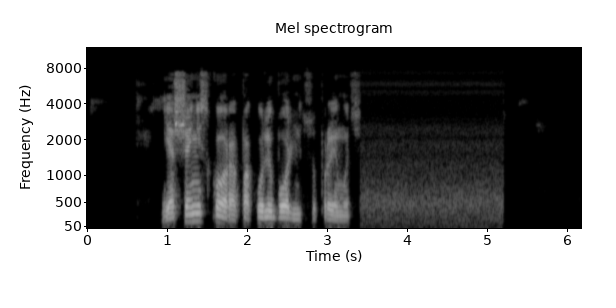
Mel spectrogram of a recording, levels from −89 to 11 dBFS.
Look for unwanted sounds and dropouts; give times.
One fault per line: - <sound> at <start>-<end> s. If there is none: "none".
none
